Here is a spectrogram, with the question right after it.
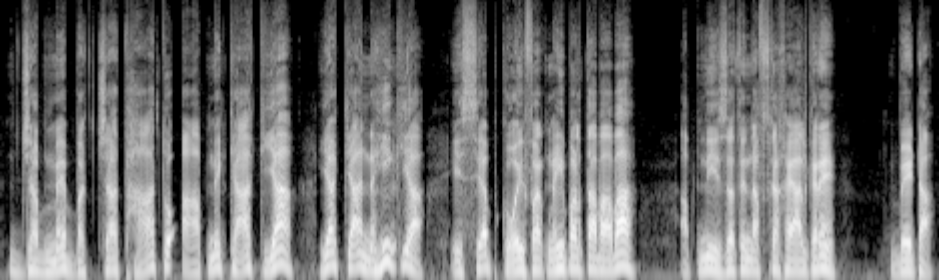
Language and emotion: Urdu, disgusted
